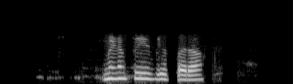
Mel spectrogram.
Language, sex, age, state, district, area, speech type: Telugu, female, 30-45, Telangana, Hanamkonda, rural, conversation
